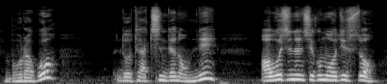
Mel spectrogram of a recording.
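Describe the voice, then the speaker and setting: A woman's voice: lowish voice, animated, normal speed, mellow. Protective middle-aged father read by a woman narrator, earnest and firm, audio storybook. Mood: urgent. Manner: earnest, urgent.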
